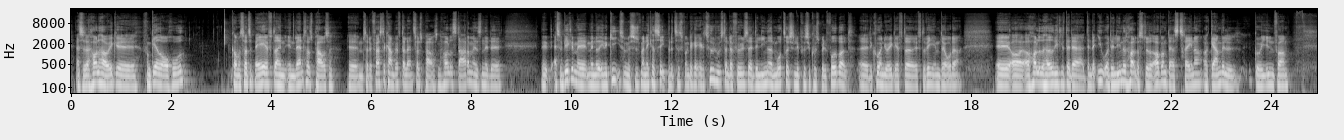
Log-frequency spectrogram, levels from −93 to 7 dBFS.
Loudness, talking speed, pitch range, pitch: -16 LUFS, 250 wpm, 120-135 Hz, 125 Hz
